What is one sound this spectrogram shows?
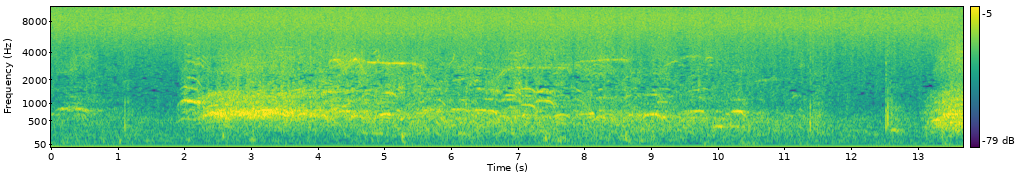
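A tennis ball is hit back and forth with sharp pops.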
